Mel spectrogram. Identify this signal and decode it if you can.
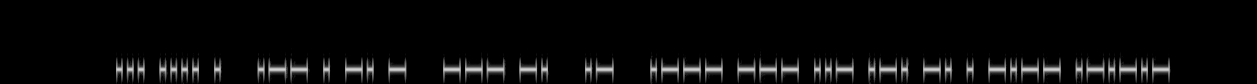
Morse code, heard as a keyed tone, about 22 wpm, 700 Hz. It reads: SHE WENT ON A JOURNEY.
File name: practice / 22wpm / Sentences with 2-Word Phrases - 22wpm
